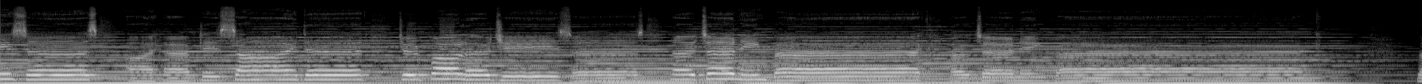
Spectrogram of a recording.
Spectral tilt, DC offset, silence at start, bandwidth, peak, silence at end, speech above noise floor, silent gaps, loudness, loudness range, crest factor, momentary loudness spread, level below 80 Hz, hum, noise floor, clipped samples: -6.5 dB/octave; under 0.1%; 0 s; 12 kHz; -2 dBFS; 0 s; 27 dB; none; -16 LUFS; 4 LU; 12 dB; 7 LU; -20 dBFS; none; -41 dBFS; under 0.1%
